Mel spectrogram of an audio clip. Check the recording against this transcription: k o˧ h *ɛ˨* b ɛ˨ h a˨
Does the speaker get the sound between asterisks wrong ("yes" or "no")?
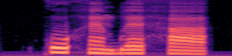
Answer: yes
